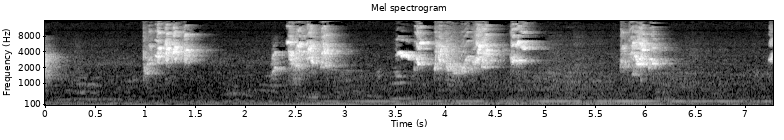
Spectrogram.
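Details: A lovebird in the morning gives loud, harsh squawks in short bursts roughly every second, some doubled, against a low steady hum.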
